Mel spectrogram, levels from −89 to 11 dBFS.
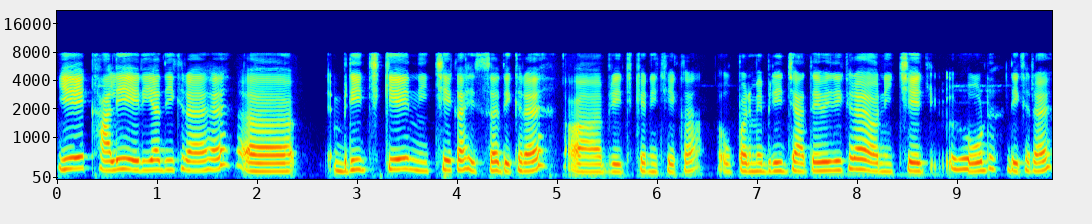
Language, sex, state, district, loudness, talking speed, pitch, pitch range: Hindi, female, Bihar, West Champaran, -15 LUFS, 205 wpm, 210 Hz, 195-230 Hz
